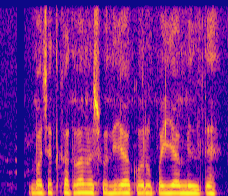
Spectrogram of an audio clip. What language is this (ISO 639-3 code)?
mag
